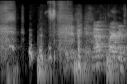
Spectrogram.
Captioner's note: laughing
